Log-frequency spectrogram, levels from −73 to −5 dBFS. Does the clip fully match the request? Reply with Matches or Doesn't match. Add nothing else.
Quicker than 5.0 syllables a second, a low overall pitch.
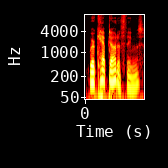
Matches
